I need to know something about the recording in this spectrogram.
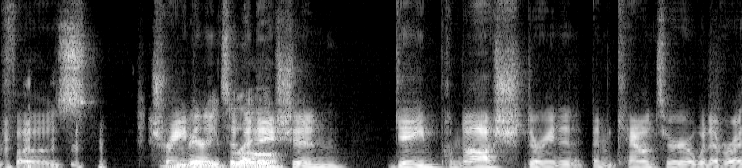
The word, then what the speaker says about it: panache: train your intimidation gain Panache during an encounter whenever I successfully demoralize it is that how we say it is panache it might be a tomato tomato situation I'm pretty sure it's Panache but I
